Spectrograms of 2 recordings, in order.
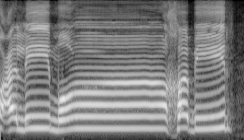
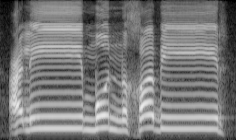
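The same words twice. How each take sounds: First: अलीमुन खबीर drawn out slowly with the नून held back; slow wrong take. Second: अलीमुन खबीर slowly, the नून touched and passed; slow correct take. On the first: Teacher contrasting two readings for students. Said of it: "क्या ऐसे पढूं". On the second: Teacher offering the second reading for comparison. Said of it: "या यूं पढूं". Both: Shown as a demonstration.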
